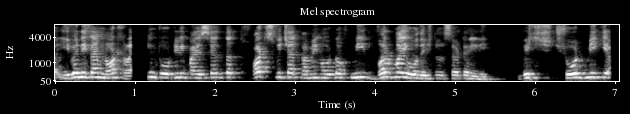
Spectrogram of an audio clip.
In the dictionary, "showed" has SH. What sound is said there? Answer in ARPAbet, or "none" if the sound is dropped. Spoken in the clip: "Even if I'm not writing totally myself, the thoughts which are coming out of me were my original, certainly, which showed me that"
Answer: SH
